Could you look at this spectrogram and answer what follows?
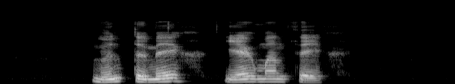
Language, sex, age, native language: Icelandic, male, 20-29, Icelandic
